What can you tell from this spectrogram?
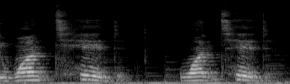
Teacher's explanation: So the ed is pronounced id, not ed, id. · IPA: /ɪd/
